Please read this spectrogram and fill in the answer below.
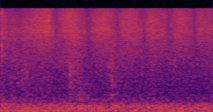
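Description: Whiteboard eraser rubbing across a whiteboard in short strokes, over a steady low room hum.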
